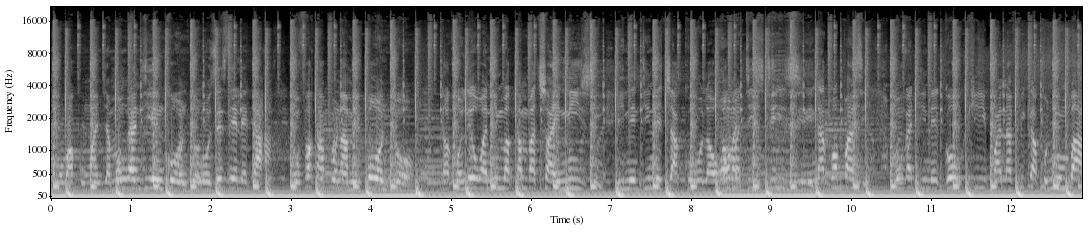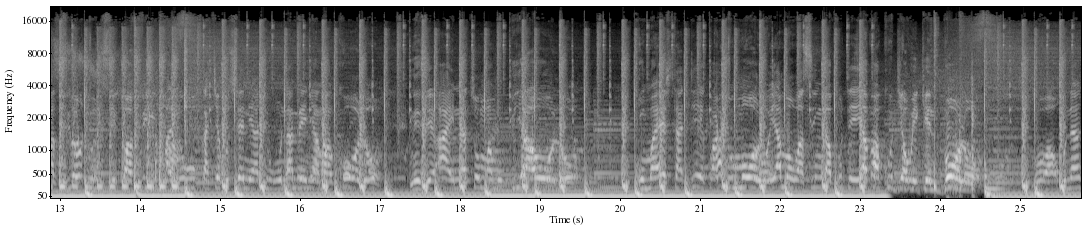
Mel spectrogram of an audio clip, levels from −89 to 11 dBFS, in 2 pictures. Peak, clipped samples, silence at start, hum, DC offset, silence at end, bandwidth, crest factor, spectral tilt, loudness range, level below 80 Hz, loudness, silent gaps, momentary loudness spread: 0 dBFS; 0.2%; 0 s; none; under 0.1%; 0 s; 19 kHz; 10 dB; -5 dB/octave; 1 LU; -14 dBFS; -12 LUFS; none; 4 LU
